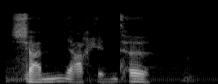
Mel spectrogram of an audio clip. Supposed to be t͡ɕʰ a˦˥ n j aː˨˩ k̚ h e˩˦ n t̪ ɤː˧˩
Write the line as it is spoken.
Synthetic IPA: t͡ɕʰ a˦˥ n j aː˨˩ k̚ h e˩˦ n t̪ʰ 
